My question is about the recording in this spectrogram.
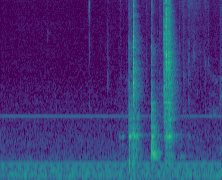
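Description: Small metal scissors clicking and clinking a few times in quick succession about two and a half seconds in as they are handled and set down on a wooden table, over a faint steady room hum.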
